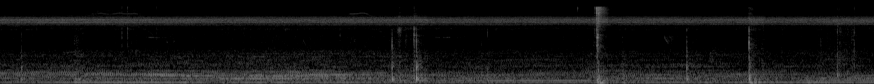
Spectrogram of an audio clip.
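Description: Soldering iron desoldering a blown 400 V filter capacitor from a Bluetooth speaker's power-supply board. A steady high-pitched hiss sits over a low hum, with a few light clicks from the iron and board about four, six and seven and a half seconds in.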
